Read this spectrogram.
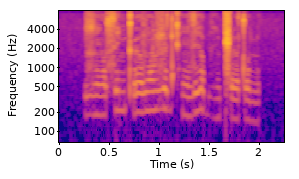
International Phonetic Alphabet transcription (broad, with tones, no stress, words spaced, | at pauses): ɮĩ˨ʊ̯ si˧ɲkʼʏ˧ə̯võ˦ ɮʏ˦dkʰĩ˨ zi˦˨ə̯bʱĩ˨ǁʏ˨ə̯to˨ɲ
